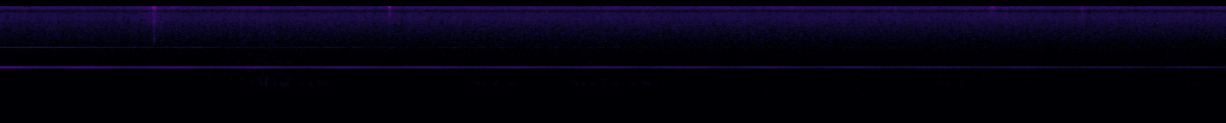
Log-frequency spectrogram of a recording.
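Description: Near silence: room tone with a faint, steady pure tone that slowly fades.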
